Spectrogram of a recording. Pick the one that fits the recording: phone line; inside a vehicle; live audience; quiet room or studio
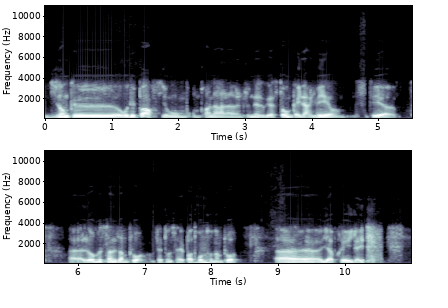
phone line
